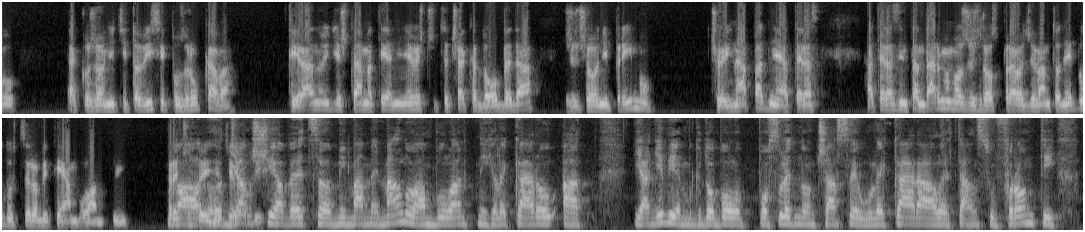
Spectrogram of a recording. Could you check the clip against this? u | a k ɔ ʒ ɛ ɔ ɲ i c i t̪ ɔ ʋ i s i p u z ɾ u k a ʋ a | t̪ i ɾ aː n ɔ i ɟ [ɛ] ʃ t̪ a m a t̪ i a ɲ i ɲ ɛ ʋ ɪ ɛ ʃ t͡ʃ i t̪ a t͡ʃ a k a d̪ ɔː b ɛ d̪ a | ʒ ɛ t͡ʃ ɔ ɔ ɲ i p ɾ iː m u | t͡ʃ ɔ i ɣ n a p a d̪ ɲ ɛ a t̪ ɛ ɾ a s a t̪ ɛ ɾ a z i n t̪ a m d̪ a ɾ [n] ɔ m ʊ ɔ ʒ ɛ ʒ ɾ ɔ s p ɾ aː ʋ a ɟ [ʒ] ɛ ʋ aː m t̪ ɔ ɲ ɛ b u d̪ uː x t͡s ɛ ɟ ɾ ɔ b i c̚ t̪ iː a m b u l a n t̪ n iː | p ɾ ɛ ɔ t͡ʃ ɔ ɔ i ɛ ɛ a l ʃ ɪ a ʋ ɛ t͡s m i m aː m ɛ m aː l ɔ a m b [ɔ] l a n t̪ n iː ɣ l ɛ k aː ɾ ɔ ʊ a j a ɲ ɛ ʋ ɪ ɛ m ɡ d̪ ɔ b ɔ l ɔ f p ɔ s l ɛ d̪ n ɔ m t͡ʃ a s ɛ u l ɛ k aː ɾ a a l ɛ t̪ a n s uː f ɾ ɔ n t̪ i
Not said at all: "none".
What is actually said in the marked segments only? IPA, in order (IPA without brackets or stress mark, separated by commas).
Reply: ɛ, m, ʒ, u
